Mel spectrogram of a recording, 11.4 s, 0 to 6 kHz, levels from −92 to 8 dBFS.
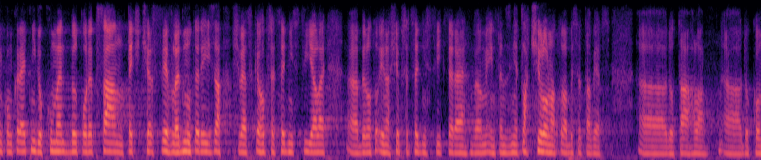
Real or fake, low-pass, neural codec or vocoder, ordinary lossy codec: real; 5.4 kHz; none; Opus, 16 kbps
